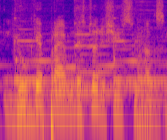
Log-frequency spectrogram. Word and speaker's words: Rishi Sunak: Just today, we've got news that Rashid Sunak is now the Prime Minister. In October 2022, the US President mispronounced UK Prime Minister Rishi Sunak's name.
